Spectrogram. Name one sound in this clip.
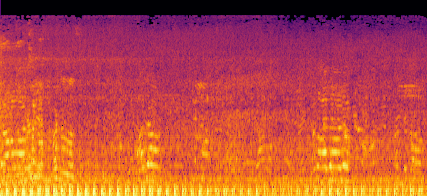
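A motorcycle engine idles with a steady low thumping close by.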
